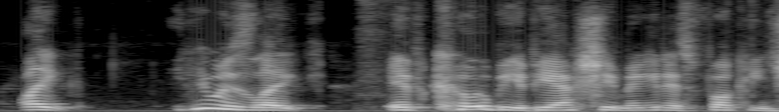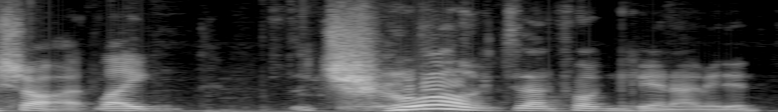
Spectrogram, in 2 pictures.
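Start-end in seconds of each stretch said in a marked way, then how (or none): none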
